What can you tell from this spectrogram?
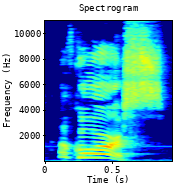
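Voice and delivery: mock cheerful character. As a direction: chirp it like a polite character.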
